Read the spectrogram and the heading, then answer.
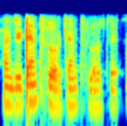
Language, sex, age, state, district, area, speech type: Punjabi, male, 18-30, Punjab, Fazilka, rural, conversation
